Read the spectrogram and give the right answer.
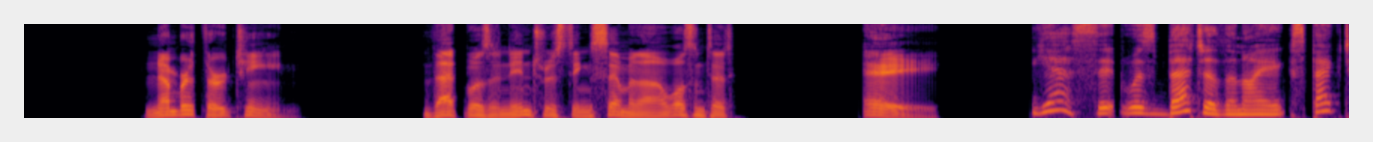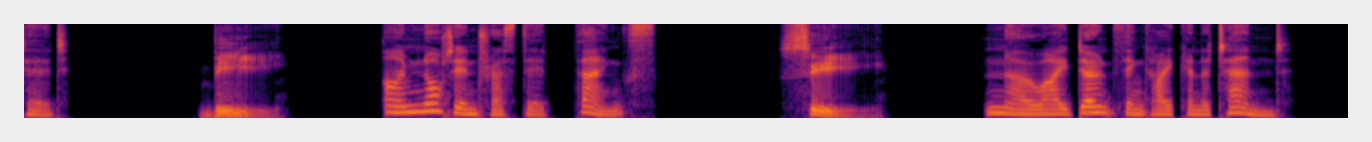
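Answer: A: Yes, it was better than I expected.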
